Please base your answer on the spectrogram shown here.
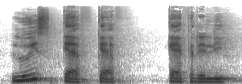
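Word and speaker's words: Luis Caffarelli: उसी तरह लुइस कैफरेली, cafe, इसको इस तरह प्रोनाउंस करना भी देन आपके दिमाग में फिट हो जाए।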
